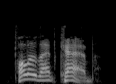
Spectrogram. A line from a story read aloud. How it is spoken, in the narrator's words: exclaimed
